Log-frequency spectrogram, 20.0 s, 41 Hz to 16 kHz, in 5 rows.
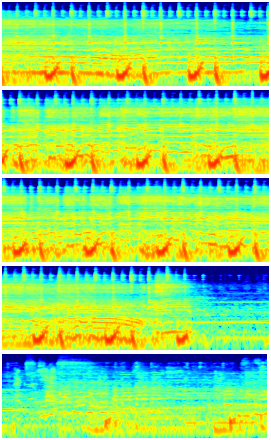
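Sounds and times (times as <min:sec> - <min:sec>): heavy bass drum beat: 0:00.0 - 0:15.1
loud music over sound system: 0:00.0 - 0:15.2, 0:16.2 - 0:20.0.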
